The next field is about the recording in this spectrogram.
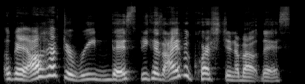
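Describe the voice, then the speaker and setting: A woman hosting a livestream as a non-lawyer commentator, reading legal filings aloud haltingly and chatting about them in an informal, self-deprecating way. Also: a little high, a bit bright.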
